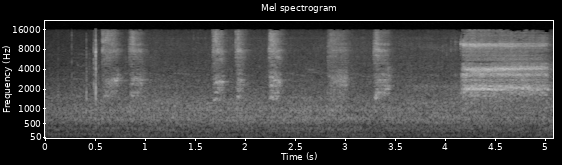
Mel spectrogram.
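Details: A squirrel gives its breakfast call: short, sharp chucking calls, then a longer, high squealing note over steady background hiss.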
